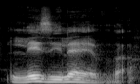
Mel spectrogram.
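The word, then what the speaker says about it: les élèves: بعد كده عندنا ليزي لاف، ليزي لاف. ليه لو جه بعدها اسم مدوب حرف متحرك الاس اللي ما كانتش تتنطق تتنطق بقى، ونقوله ليزي لاف وتتنطق زد، ليزي لاف، ليزي لاف يعني التلاميذ، ليزي لاف التلاميذ.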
